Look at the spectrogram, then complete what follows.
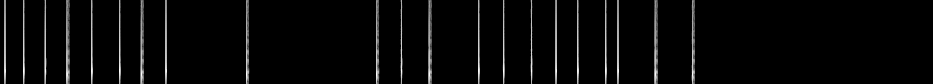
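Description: iPad on-screen keyboard key clicks, about twenty quick taps at several a second, in two runs with a short pause between them. The clicks stop about five seconds in.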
